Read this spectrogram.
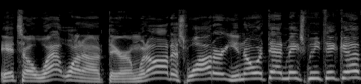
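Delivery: exaggerated Canadian hoser voice; Canadian hoser accent. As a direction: play a dopey Canadian brother. Bob and Doug McKenzie style ad.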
